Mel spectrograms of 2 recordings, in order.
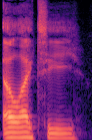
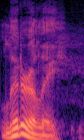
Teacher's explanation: The British have more of the CH sound in it, and the Americans have a stronger T sound.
